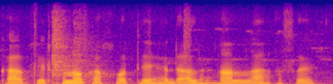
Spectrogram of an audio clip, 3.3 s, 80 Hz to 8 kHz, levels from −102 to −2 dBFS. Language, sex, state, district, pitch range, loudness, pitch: Assamese, male, Assam, Sonitpur, 110-135 Hz, -21 LUFS, 115 Hz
